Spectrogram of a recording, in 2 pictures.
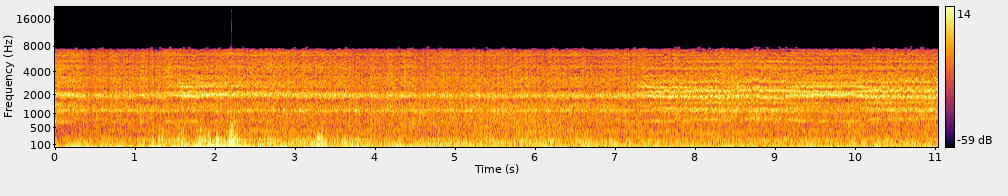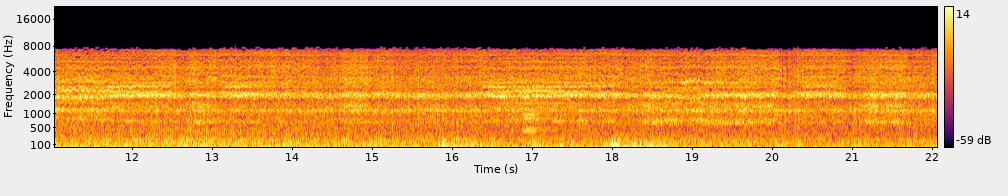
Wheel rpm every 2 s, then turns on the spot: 180, 180, 180, 180, 180, 180, 180, 180, 180, 180, 180.
none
